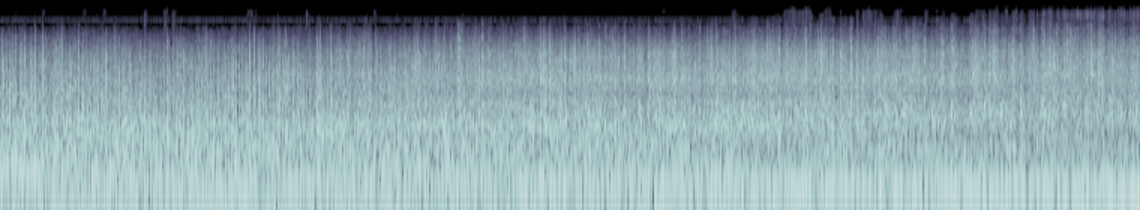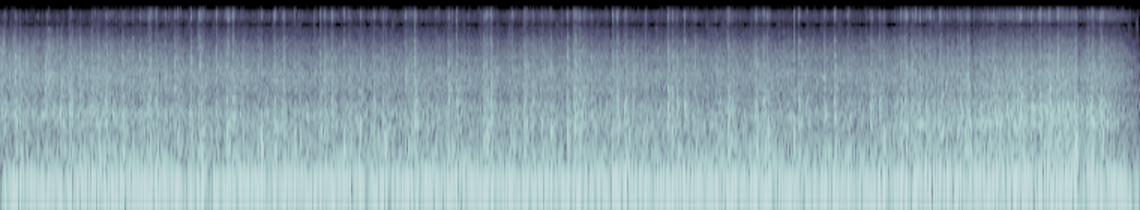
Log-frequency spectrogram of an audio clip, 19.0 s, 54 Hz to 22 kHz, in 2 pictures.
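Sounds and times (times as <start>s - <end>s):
race car engine idling: 0.0s - 19.0s.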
